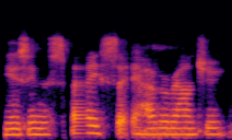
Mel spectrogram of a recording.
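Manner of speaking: calm, unhurried instructor voice with long pauses; even, measured cues, leaving space to breathe; guided yoga meditation. Real, not acted. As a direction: gently guide a class through breath and movement. Leads breathing and gentle yoga.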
